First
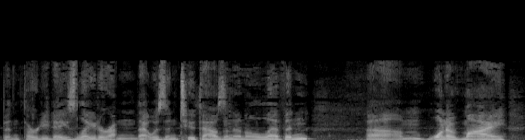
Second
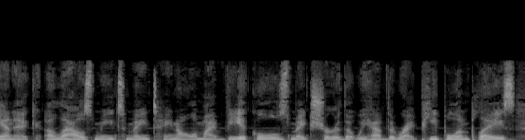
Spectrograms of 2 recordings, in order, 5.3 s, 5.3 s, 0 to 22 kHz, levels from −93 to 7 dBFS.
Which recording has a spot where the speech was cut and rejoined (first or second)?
first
